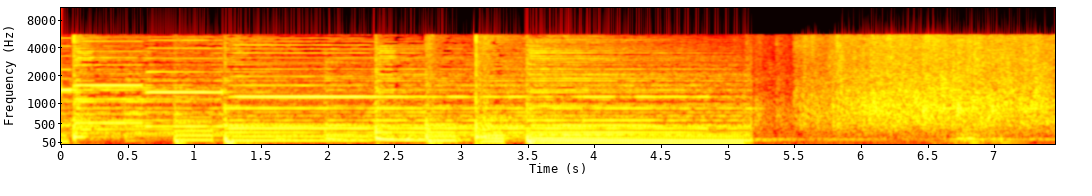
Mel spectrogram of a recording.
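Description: A song ends on sustained, ringing chords, then about two seconds of steady audience applause follows, a dense crackling wash of many hands clapping at moderate volume.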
